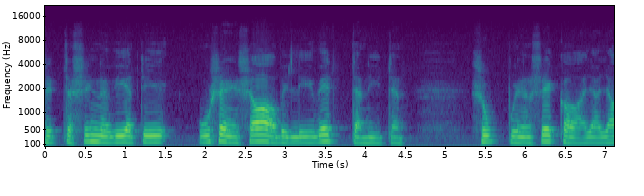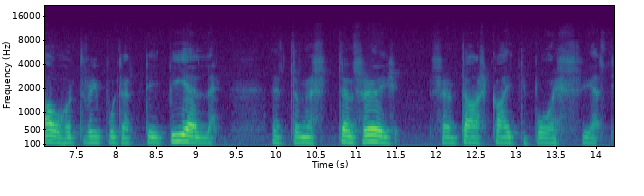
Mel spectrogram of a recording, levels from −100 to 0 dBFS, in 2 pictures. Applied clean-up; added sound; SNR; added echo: none; none; none; none.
